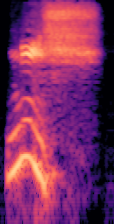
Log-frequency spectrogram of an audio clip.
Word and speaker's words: niche: My dad would normally pronounce this word as cashache. That is wrong. He say cash. Niche.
